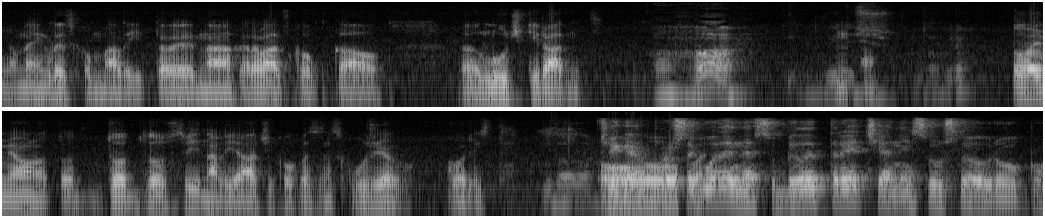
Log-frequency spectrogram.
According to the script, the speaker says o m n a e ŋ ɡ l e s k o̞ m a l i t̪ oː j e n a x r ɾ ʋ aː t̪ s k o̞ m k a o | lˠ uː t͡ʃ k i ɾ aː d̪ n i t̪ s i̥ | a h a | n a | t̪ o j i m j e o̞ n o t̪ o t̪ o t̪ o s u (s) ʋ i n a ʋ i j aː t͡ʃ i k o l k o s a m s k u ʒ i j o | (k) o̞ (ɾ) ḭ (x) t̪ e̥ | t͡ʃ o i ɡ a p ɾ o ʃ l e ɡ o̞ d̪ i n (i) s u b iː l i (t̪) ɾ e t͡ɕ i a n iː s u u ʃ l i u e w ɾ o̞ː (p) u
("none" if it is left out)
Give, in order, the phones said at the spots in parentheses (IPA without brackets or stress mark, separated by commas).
s, k, ɾ, s, e, t̪, p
